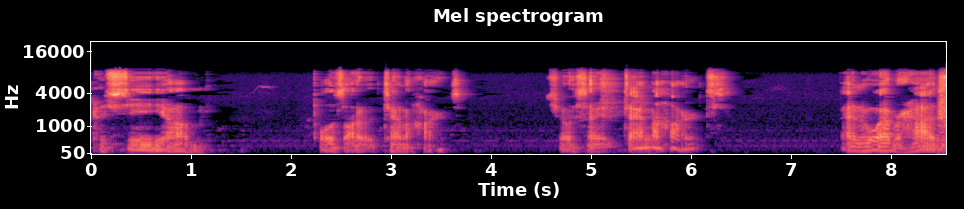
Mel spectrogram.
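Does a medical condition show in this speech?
Yes: multiple sclerosis.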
